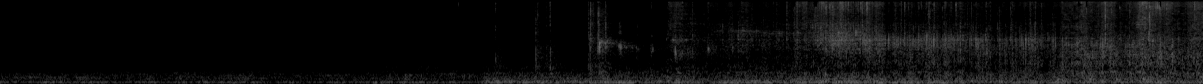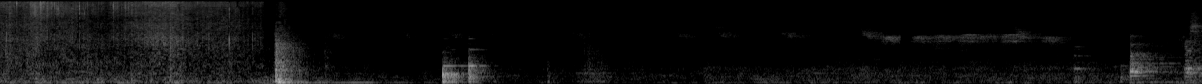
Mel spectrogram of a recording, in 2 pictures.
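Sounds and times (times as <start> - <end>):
water running: 5.9 - 14.7
knock: 16.5 - 17.0.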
